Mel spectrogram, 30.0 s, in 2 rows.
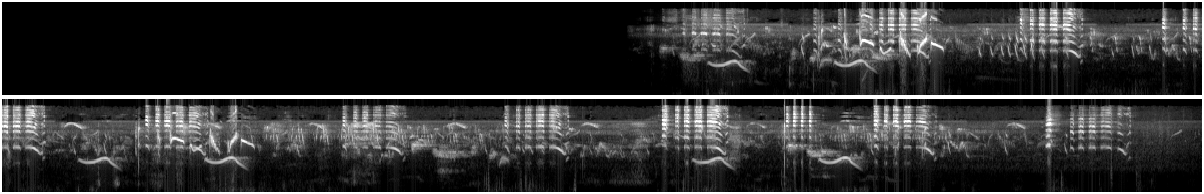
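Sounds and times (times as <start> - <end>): songbirds trilling chatter: 8.0 - 30.0
bird whistled note: 15.3 - 18.2, 23.5 - 24.2.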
